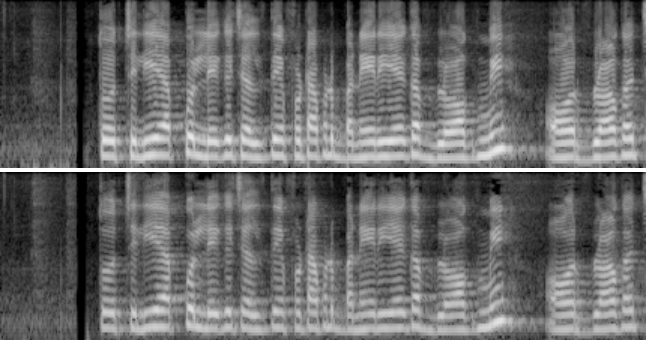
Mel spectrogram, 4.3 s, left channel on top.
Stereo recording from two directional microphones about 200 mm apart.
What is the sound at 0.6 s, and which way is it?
Speech, 25° left (ahead or behind).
